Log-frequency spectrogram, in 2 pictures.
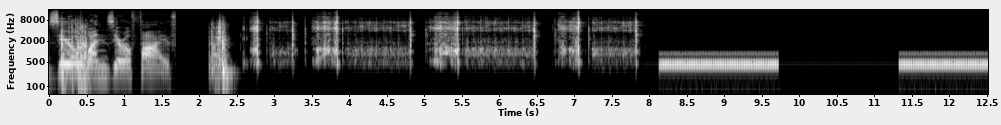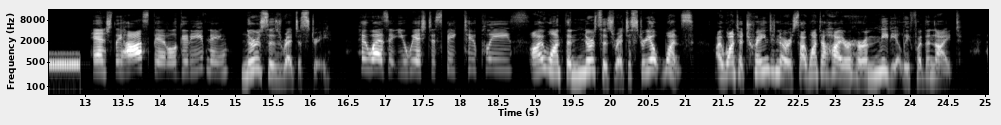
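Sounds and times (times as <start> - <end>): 
speech: 0.0 - 2.8, 13.2 - 25.0
telephone number being dialed: 2.6 - 8.0
telephone line tone: 8.1 - 9.8, 11.3 - 13.0.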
